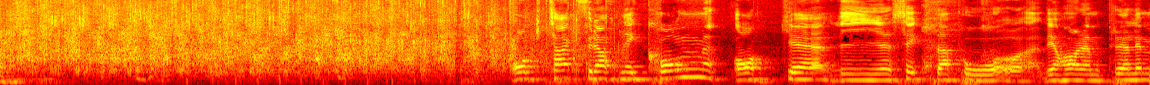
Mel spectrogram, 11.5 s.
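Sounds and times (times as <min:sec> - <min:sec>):
audience applause: 0:00.0 - 0:06.1
speech: 0:05.2 - 0:11.4.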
